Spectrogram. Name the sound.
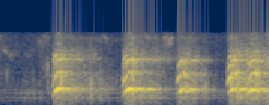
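dogs barking and whimpering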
